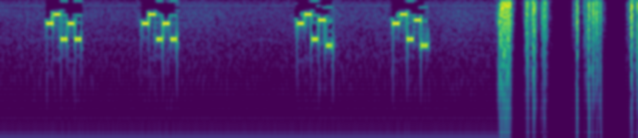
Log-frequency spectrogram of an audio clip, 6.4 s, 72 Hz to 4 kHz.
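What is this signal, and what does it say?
Five-tone selective call (ZVEI), heard as quick runs of five tones, tones of about 70 ms. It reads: 88383 88383 88391 88391
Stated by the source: Received by SDR, ZVEI five-tone selective call, feuerwehr-orlamuende fire brigade (Orlamünde) audio archive.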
